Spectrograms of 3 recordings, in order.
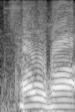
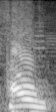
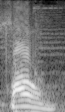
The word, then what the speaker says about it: சௌம்: ரெண்டு புள்ளி வைக்கும் போது உச்சரிக்கும் போது எப்படி பண்ணனும்னா ஓம் ஐம் கிரீம் ஸ்ரீம் கிளீம் சவம் அப்படின்னும் போது இம்ன்ற வார்த்தை வரும் சவ அப்படின்னா இம்ன்ற வார்த்தை வரும். சவஹா அப்படின்னு பண்ணக்கூடாது. சவம் அப்படின்னு உச்சரிக்கணும்.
